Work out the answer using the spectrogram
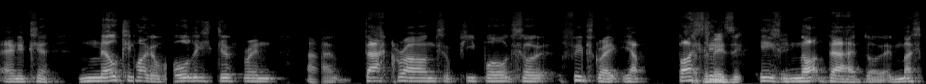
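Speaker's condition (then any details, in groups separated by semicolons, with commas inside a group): Cleft palate; speech impediment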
